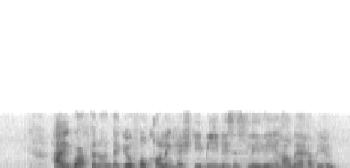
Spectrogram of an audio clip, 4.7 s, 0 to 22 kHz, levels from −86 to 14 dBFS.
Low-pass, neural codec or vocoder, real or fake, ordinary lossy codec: 7.2 kHz; codec, 16 kHz in and 24 kHz out, 2.2 kbps, FireRedTTS-2 codec; fake; none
